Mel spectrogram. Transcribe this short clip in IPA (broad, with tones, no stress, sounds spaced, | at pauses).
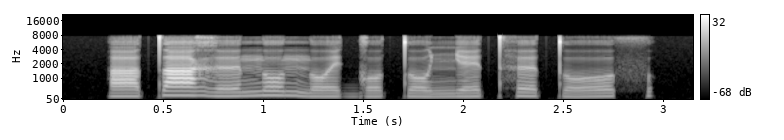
a˩ t̪ a˥ ɣ ɘ˩˥ n̪ o˥ n̪ o˩ e̯ ɡ o˩ t̪ o˩ ɲ e˩˥ t̪ʰ ɘ˥ t̪ o˩˥ θ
